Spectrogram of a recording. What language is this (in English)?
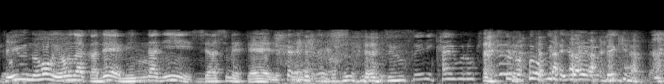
Japanese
